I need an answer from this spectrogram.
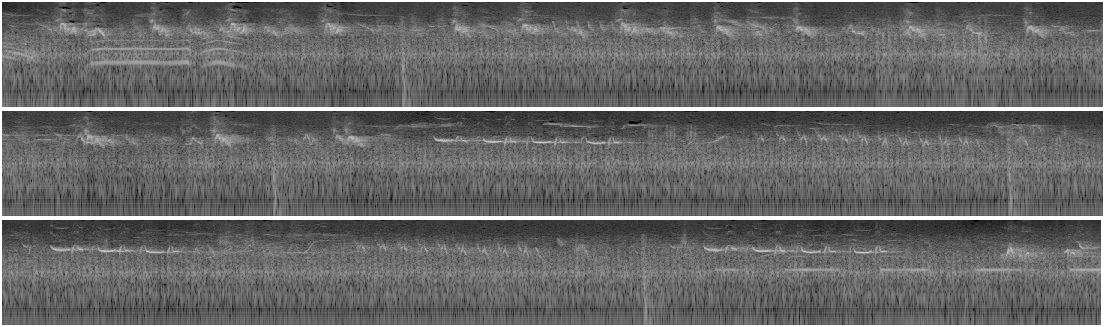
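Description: Birds chirping and trilling in repeated bouts, with a steady faint hum beneath from the mini tractor's small electric motor.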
